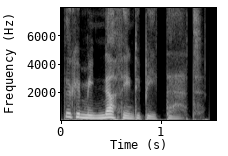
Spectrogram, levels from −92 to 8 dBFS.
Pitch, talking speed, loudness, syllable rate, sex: 180 Hz, 270 wpm, -19 LUFS, 6.1 syllables/s, female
